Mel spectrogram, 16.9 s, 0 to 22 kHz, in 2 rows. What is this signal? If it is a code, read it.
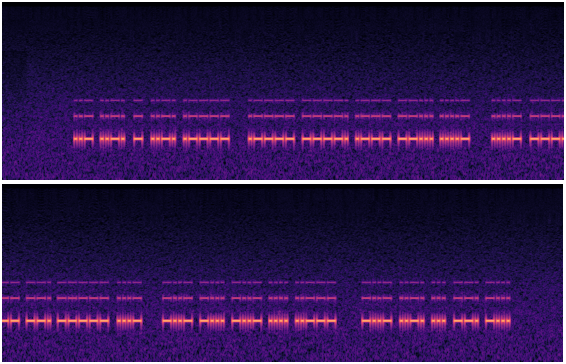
Morse code, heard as a keyed tone, hand-sent with a paddle, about 31 wpm, 870 Hz. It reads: UFTF1 19J74 40G0V XBXH2 XFSGB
